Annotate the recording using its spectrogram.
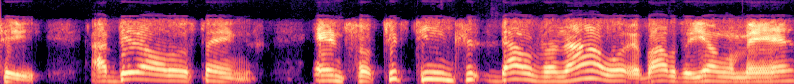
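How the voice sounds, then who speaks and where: A man with an American accent talks at a fairly slow pace in a high pitch. His pitch varies in an ordinary way, and his loudness stays very even. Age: 80s+. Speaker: caller. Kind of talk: phone-in chat. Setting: phone call.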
